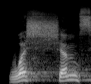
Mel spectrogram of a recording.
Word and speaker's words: والشمس: إذا وجدت السكون على اللام انطق اللام وهي لام قمرية. إذا لم تجد السكون لا تنطق اللام. إزاي؟ والشمس وضحاها.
